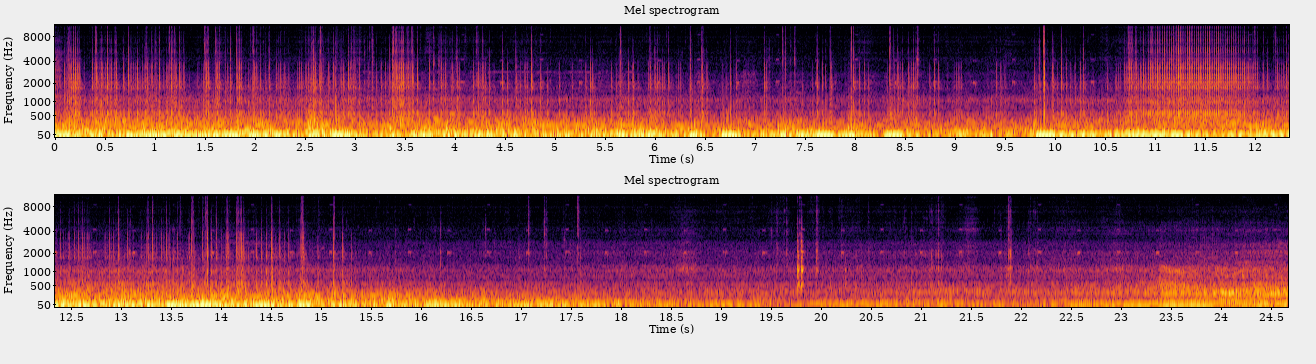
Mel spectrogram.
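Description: Car's engine and tyre noise heard from inside the cabin while driving in city traffic, with many small clicks and a brief hiss about halfway through. The noise grows quieter in the last third as the car slows to a stop.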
